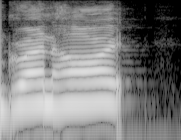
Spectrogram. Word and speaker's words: Grunhard: And if you can't pronounce his last name, just think about it. It's Tim G. Runhart. I believe when he was a young man, his high school coach was saying, Tim G. Runhart. – Runhart. – And that's how you spell it. Tim G. Grunhart. Tim Grunhart is Tim G. Runhart.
